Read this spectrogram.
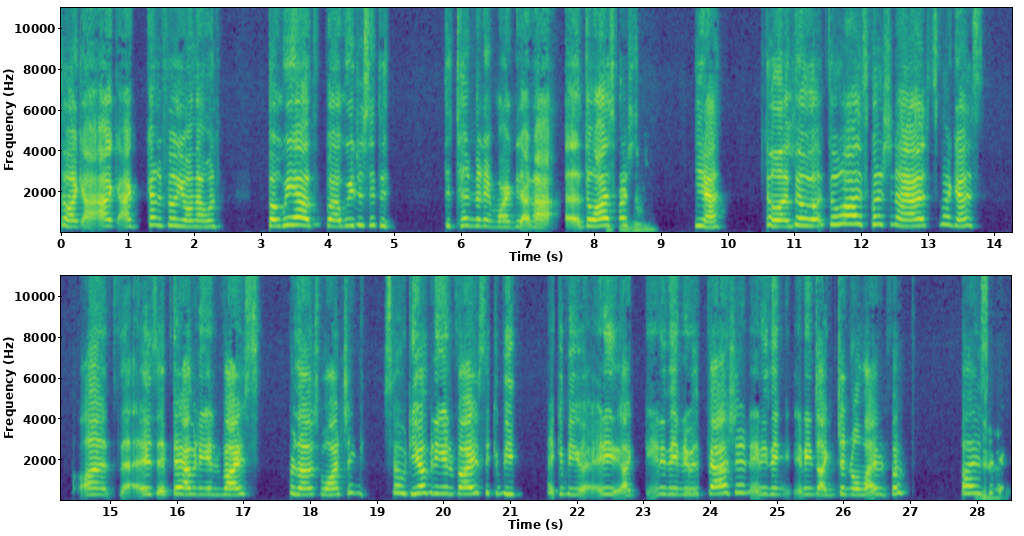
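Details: Woman with quadriplegic cerebral palsy affecting her whole body, whose speech leads viewers to ask if she is crying; frequent word and phrase repetitions; dysarthria (cerebral palsy).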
